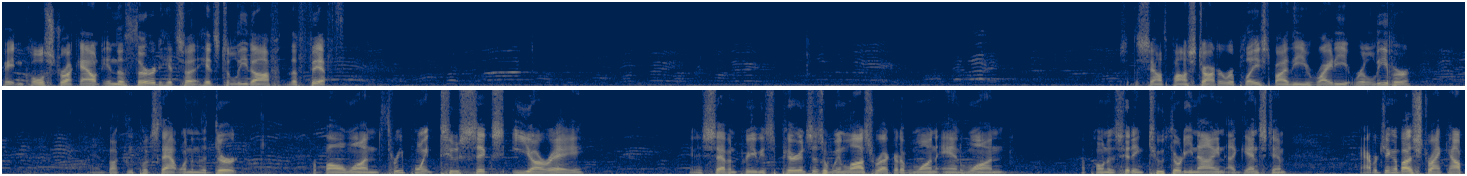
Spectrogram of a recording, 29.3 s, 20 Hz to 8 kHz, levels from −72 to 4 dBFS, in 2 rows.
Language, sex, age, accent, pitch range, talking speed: English, male, 40-59, American, 105-130 Hz, 120 wpm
